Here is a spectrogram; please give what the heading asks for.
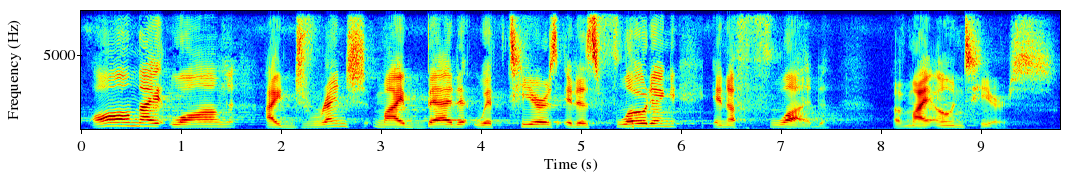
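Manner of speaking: slow, heavy reading of a lament; slow grieving psalm read; mournful lament. Acted. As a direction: let each word of grief sink.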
